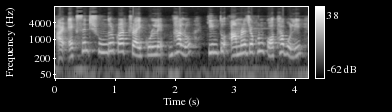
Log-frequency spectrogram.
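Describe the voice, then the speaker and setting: A woman from Bangladesh, an English teacher, explaining patiently and slowing down to model sentences. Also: high voice, muffled recording. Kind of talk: explanatory lesson.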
